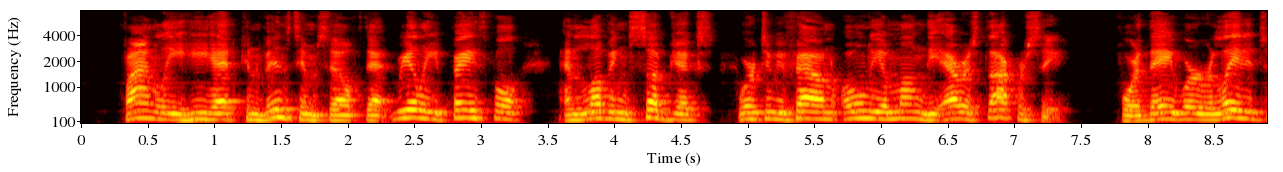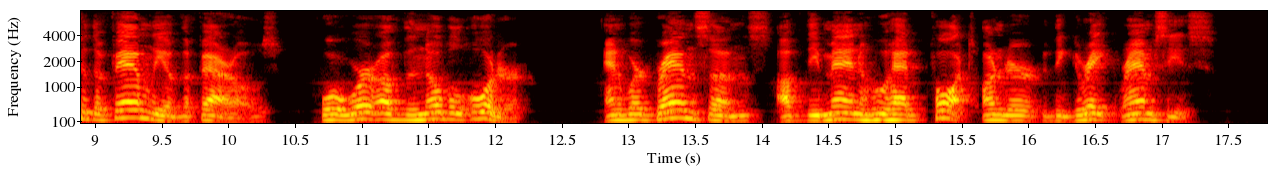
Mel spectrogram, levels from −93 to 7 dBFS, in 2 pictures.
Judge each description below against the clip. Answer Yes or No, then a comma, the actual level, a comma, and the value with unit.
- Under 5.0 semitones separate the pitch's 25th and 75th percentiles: Yes, average, 3.8 semitones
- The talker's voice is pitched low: No, medium, 155 Hz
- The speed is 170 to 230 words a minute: No, average, 160 wpm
